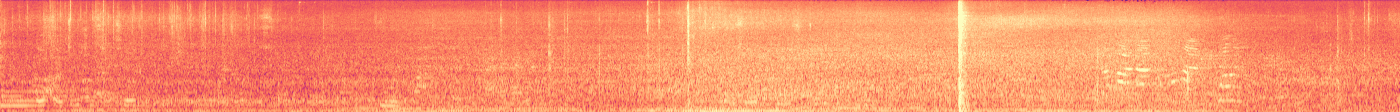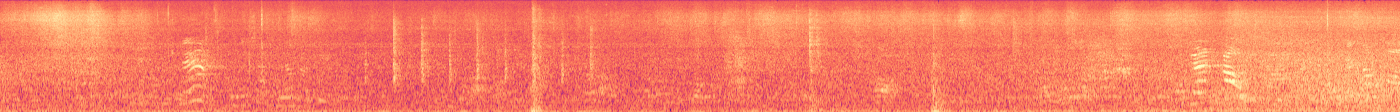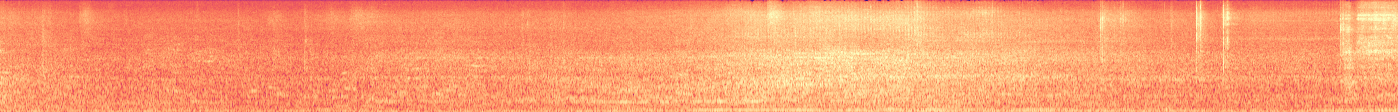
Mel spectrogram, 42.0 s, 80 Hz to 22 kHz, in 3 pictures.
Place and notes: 鹿野村, Luye Township - A small village in the evening
A small village in the evening, Traffic Sound
Zoom H2n MS +XY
